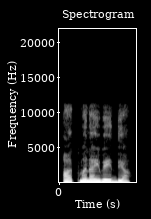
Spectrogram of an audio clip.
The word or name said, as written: ಆತುಮನಿವೇದ್ಯ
